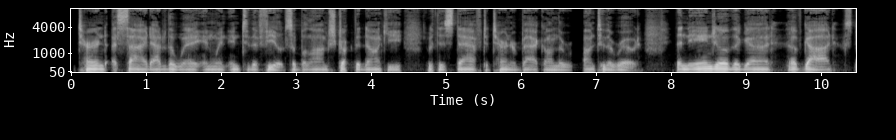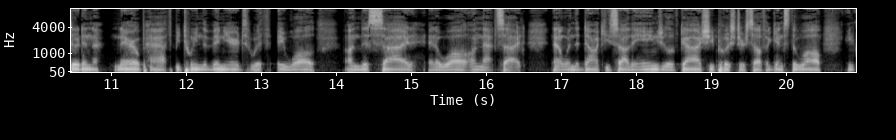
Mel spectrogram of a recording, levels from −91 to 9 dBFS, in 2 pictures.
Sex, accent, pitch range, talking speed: male, American, 75-80 Hz, 205 wpm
